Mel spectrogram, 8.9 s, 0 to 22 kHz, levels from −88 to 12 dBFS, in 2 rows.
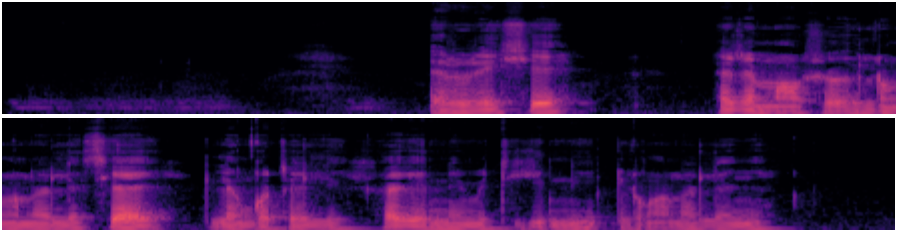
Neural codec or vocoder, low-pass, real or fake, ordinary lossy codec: none; none; real; none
